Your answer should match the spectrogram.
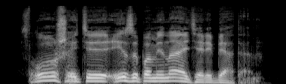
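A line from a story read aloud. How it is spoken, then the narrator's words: Loud but not commanding. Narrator (Russian): Майерс говорил громко, но на командирский тон все равно не было похоже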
